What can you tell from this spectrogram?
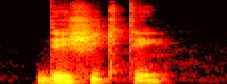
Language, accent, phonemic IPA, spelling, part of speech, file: French, France, /de.ʃik.te/, déchiqueter, verb, LL-Q150 (fra)-déchiqueter.wav
- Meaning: 1. to rip up (into small pieces) 2. to cut up (into small pieces)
